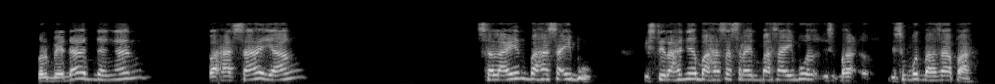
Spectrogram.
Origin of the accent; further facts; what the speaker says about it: West Java, Indonesia; first language Sundanese; Terutama bahasa daerah saya orang Sunda, makanya bahasa ibu ana adalah apa? Bahasa Sunda.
